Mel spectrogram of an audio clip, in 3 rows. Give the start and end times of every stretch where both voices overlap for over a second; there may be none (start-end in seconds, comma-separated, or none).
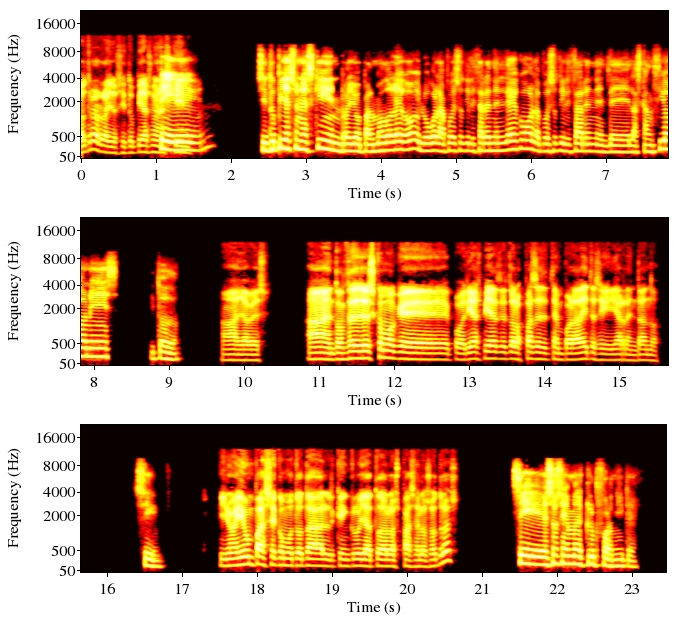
none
